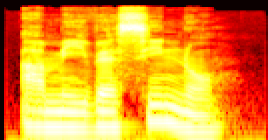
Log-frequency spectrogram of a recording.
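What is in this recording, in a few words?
Spanish, male; neighbor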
